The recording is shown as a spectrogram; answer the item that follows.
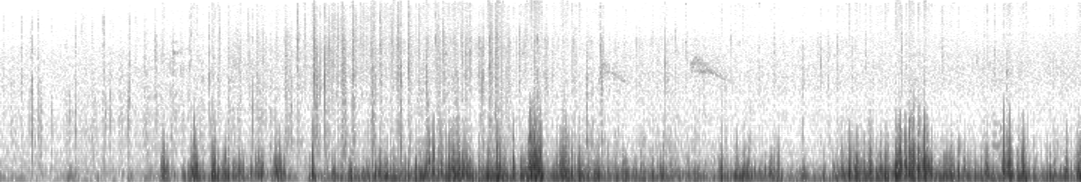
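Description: Horse's hooves beating on a dirt arena at a trot: dull, rhythmic hoofbeats that start about two seconds in and grow louder as the horse comes close.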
